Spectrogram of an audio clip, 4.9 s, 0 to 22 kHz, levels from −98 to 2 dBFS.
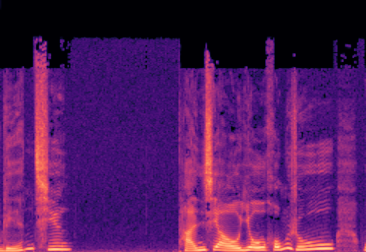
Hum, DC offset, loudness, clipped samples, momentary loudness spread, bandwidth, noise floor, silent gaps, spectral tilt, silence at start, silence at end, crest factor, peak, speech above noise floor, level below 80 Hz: none; under 0.1%; -14 LUFS; under 0.1%; 9 LU; 19 kHz; -54 dBFS; none; -4.5 dB/octave; 0 s; 0 s; 14 dB; -2 dBFS; 41 dB; -50 dBFS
